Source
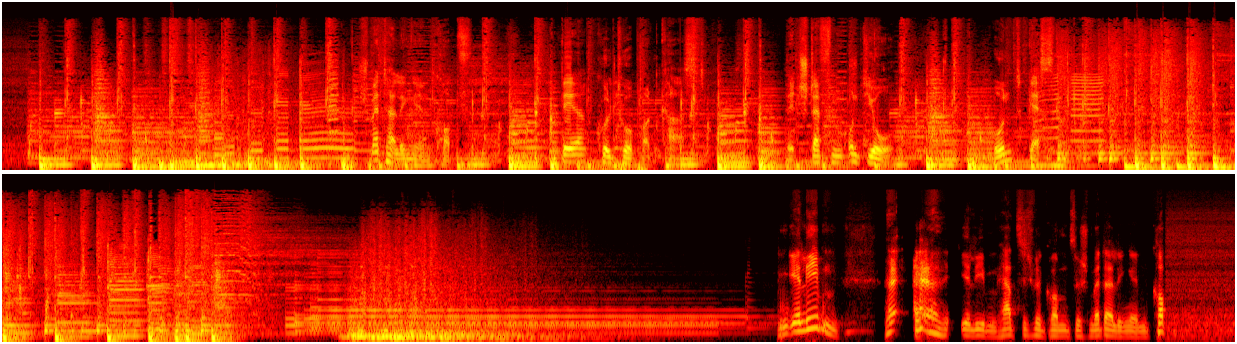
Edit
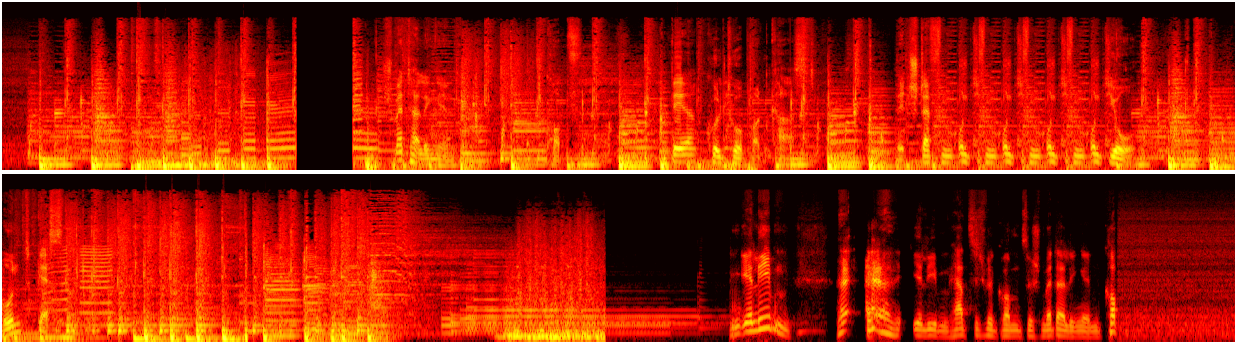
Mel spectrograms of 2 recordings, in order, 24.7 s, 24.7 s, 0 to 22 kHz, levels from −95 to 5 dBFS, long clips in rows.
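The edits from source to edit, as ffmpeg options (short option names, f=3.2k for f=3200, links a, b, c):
-filter_complex "[0:a]asplit=10[a][b][c][d][e][f][g][h][i][j];[a]atrim=end=1.292[k];[b]atrim=start=1.618:end=3.27,asetpts=PTS-STARTPTS,afade=t=out:st=1.648:d=0.004:c=hsin,apad=pad_dur=0.57[l];[c]atrim=start=3.27:end=4.352,asetpts=PTS-STARTPTS,afade=t=in:d=0.004:c=hsin[m];[d]atrim=start=12.358:end=13.222[n];[e]atrim=start=4.348:end=8.672[o];[f]atrim=start=8.228:end=8.672[p];[g]atrim=start=8.228:end=8.672[q];[h]atrim=start=8.228:end=12.362[r];[i]atrim=start=13.218:end=16.802[s];[j]atrim=start=18.838[t];[l][m]concat=n=2:v=0:a=1[u];[k][u]acrossfade=d=0.004:c1=hsin:c2=hsin[v];[v][n]acrossfade=d=0.004:c1=hsin:c2=hsin[w];[w][o]acrossfade=d=0.004:c1=hsin:c2=hsin[x];[x][p]acrossfade=d=0.004:c1=hsin:c2=hsin[y];[y][q]acrossfade=d=0.004:c1=hsin:c2=hsin[z];[z][r]acrossfade=d=0.004:c1=hsin:c2=hsin[aa];[aa][s]acrossfade=d=0.004:c1=hsin:c2=hsin[ab];[ab][t]acrossfade=d=0.004:c1=hsin:c2=hsin"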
